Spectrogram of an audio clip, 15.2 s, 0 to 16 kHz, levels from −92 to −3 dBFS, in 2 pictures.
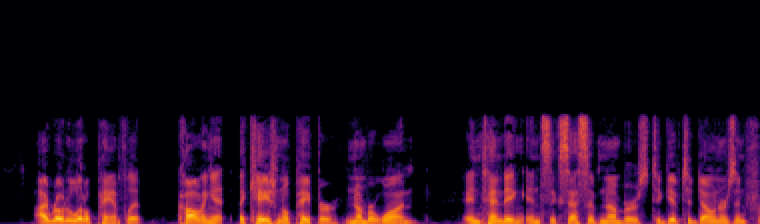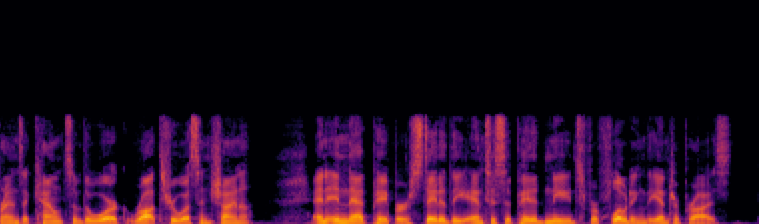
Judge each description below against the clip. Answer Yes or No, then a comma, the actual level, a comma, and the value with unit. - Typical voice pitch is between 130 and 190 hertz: No, low, 105 Hz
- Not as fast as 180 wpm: Yes, average, 165 wpm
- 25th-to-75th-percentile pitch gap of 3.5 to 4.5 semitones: Yes, average, 4.1 semitones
